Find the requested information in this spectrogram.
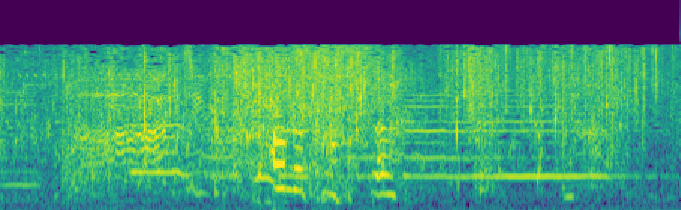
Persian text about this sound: گیلانه مشغول شستن لباسای اسماعیل تو حوض سنگیه.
